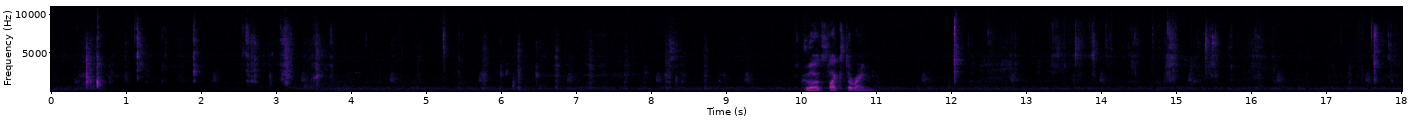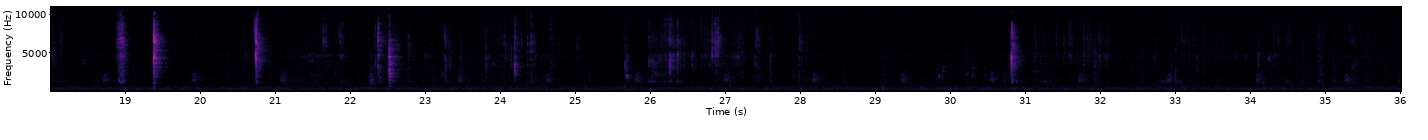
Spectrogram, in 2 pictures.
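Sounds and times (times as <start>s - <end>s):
faint room hum: 0.0s - 36.0s
chewing: 1.0s - 9.4s, 12.0s - 19.6s, 20.6s - 28.3s, 29.0s - 36.0s
lip smacks: 29.7s - 35.6s.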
